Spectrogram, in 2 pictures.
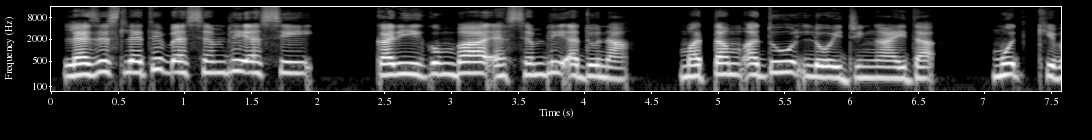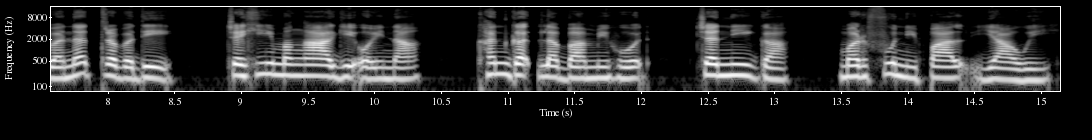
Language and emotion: Manipuri, neutral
